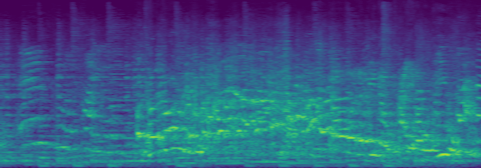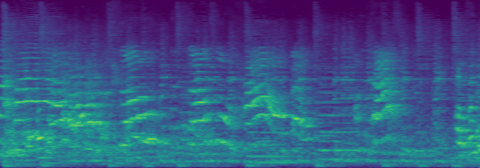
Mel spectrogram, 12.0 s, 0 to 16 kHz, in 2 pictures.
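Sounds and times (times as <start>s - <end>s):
children talking and calling out: 0.0s - 11.7s.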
